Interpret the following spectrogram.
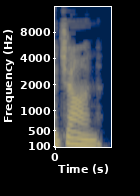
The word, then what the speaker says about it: Jon: made him very uncomfortable Jon then said that he goes by Jon not Yan Max began arguing that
